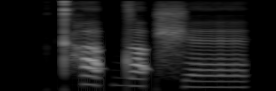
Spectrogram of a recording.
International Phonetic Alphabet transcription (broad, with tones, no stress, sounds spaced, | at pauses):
kʰ ä˦ ʔ d ä˦ ʔ ʃ ɛ˨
